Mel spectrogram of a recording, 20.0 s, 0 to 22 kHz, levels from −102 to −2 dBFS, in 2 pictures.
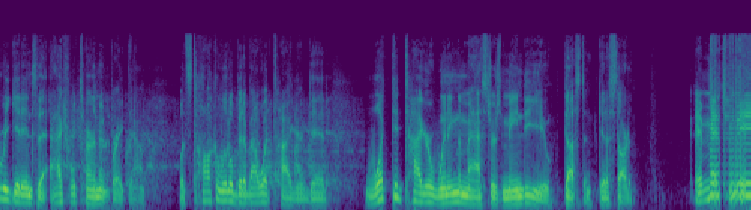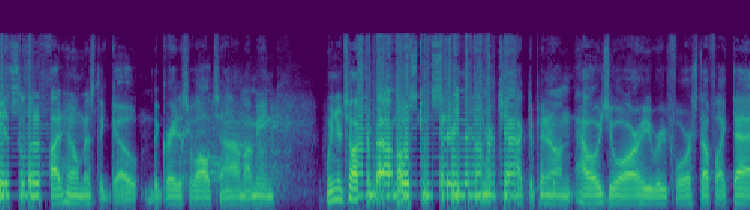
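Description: From 0.75 to 4.87 s, a feedback echo between two devices: a second device in the same room replays the call, the first microphone picks it up again, and the echo canceller on that device can't remove sound it didn't play itself. Each word returns about every 150 ms, peaking at about 19 dB below the speech, thinner and more ringing with each pass.

From 9.46 to 10.69 s, robotic sound from repeated short buffers. New audio is likely arriving too seldom, so the receiver keeps replaying its last few milliseconds and skips most of the real signal. The repeats impose a fixed 200 Hz buzz, which fits a loop of about 5 ms, and the speech becomes a stiff metallic drone that only loosely tracks the syllables.

From 12.11 to 13.97 s the feedback echo returns with the same spacing of about 150 ms, now peaking at about 17 dB below the speech. The robotic buzz returns from 14.77 to 16.90 s, again locked at 200 Hz.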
